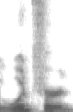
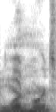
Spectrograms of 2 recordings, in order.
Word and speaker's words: Woodward: It starts to look a lot like Admiral Stan Sandy Woodford Wood I always mispronounced his name Woodward Woodward's battle at the Faullands where he kept his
